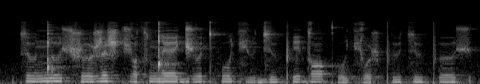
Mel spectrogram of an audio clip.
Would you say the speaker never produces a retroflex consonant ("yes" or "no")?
no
